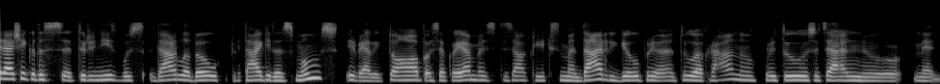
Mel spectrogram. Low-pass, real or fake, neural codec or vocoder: 7.2 kHz; fake; codec, 16 kHz, 0.8 kbps, ZipCodec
